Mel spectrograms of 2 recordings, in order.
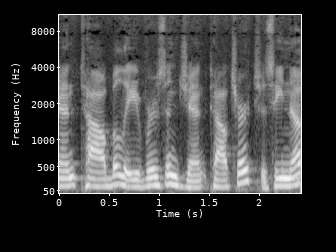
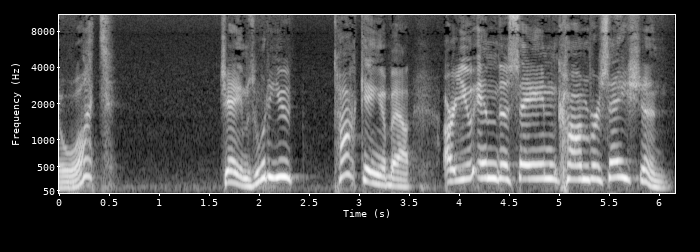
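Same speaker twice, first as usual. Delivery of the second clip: mock disbelief rising higher; imitating a baffled listener at James; incredulous reaction; 7 semitones higher than usual. Paul's side reacts to James, mock disbelief.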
